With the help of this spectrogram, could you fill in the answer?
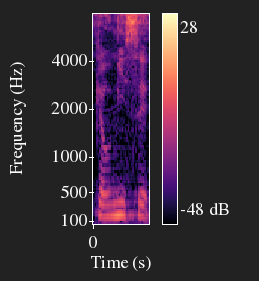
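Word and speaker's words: CAOMI: sont qui sont revenus kaomi CAO pour mineur euh me demandez pas pourquoi on prononce CAO et et pour l'autre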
